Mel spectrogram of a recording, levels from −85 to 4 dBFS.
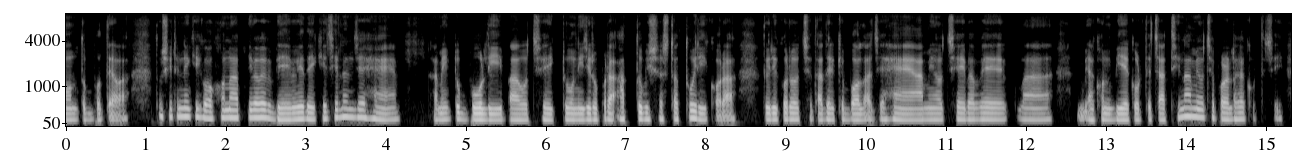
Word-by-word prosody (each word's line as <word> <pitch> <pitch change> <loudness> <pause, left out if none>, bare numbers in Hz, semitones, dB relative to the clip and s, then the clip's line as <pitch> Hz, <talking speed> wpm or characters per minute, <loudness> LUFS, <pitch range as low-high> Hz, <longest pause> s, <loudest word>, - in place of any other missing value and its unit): মন্তব্য 115 +1 -2 0.2
দেওয়া। 135 - 0 0.4
তো - - -10
সেটা 170 0 -3
নিয়ে 175 -1 +2
কি 170 - +2 0.2
কখনো 155 +2 +1
আপনি 155 - -14
এভাবে 160 0 +6 0.2
ভেবে 120 +2 +4
দেখেছিলেন 140 +7 0
যে 160 - +3
হ্যাঁ, 120 -3 0 0.5
আমি 120 0 +1
একটু 130 - 0 0.2
বলি 115 -1 +5 0.2
বা 115 - +2
হচ্ছে 115 - -5
একটু 115 - -10 0.2
নিজের 120 +1 +2
উপরে 125 0 +1
আত্মবিশ্বাসটা 125 -1 -1
তৈরি 140 -6 +3
করা। - - +1 0.4
তৈরি 120 0 +3
করে 125 +1 +2
হচ্ছে 120 - -7
তাদেরকে 120 0 0
বলা 115 0 +3
যে 120 - -4
হ্যাঁ 115 -3 +2
আমি 120 +1 -1
হচ্ছে 115 - -7
এভাবে 120 +1 0 0.5
আ - - -1 0.8
এখন 120 +2 -3
বিয়ে 115 -1 +4
করতে 115 +1 -2
চাচ্ছি 115 +5 -2
না। - - +3
আমি 175 - +3
হচ্ছে 155 -2 -4
পড়ালেখা 125 0 +1
করতে - - -24
চাই। 150 - -12
120 Hz, 175 wpm, -23 LUFS, 115-135 Hz, 0.8 s, এভাবে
